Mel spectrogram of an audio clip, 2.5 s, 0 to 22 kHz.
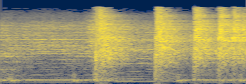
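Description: A 205-lb loaded barbell with plates is dropped onto the lifting platform. It lands with a loud impact about a second in and bounces into a second impact half a second later, with a smaller knock just after, over background rock music.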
